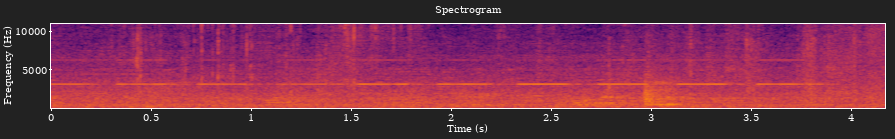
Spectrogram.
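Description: A high electronic tone sounds steadily, then breaks into a run of short beeps about halfway through, over fast-food restaurant room noise with faint voices in the background and a single clack about three seconds in.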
